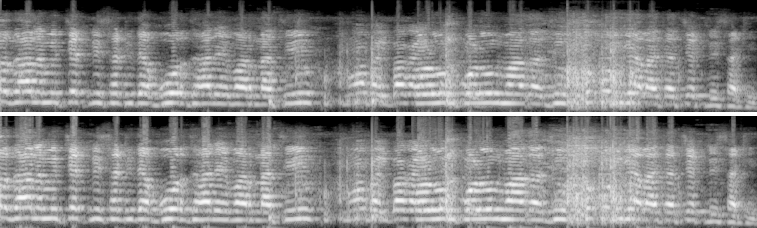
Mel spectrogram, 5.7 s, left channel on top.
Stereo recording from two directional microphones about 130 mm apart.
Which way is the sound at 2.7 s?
40° right (ahead or behind).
